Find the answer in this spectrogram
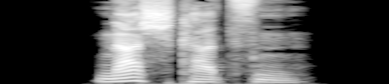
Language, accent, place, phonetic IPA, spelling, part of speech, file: German, Germany, Berlin, [ˈnaʃˌkat͡sn̩], Naschkatzen, noun, De-Naschkatzen.ogg
- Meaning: plural of Naschkatze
